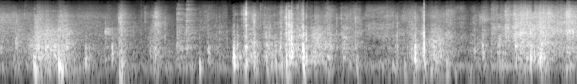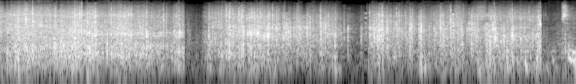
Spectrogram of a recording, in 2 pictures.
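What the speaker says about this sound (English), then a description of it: "A lot of broken glass." Broken glass jars and packing material rattle and crinkle inside a shipping box as it is handled, a dense, continuous rustling and clinking that runs close and steady, with a few brief pauses.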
